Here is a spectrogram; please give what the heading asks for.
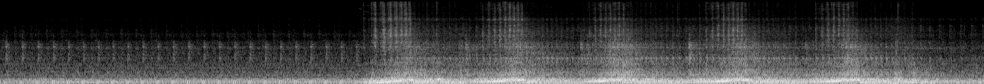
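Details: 2005 Ram Hemi V8: low rhythmic thump at idle, then deep knocking under repeated revs rising and falling; rod knock.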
